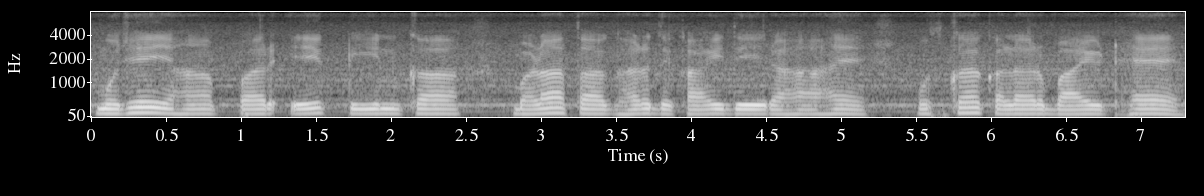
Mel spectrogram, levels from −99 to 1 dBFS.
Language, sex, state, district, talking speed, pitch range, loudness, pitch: Hindi, male, Madhya Pradesh, Katni, 140 wpm, 125-130 Hz, -17 LUFS, 125 Hz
